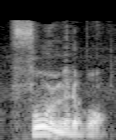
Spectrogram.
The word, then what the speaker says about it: formidable: uh criminal imitation formidable notice the pronunciation the first first uh syllable formidable formidable maybe but formidable is better a formidable opponent is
